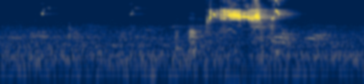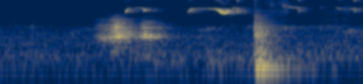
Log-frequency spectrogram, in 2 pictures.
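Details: Pet squirrel monkey giving sharp high chirps and squeaks: a loud squealing burst near three seconds, softer chirps around six, a thin whistled note near seven, with quiet room background.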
